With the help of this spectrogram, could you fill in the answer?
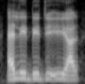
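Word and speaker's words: ledger: जरूर हुआ है लेकिन दी का कोई भी उच्चारण नहीं हुआ है मतलब झाड़ी लेजर लेजर लेजा मतलब होता है बाकी खाता क्या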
